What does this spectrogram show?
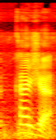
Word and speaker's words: cajá: destaca a sua pronúncia então é uma palavra oxítona quanto a tonicidade por quê Porque a tonicidade está na última sílaba agora eu pego uma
